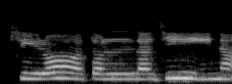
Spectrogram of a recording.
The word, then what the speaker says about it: صراط الذين: এই যে আপনার এই জায়গায় জিহ্বার আগা উপরের দুই দাঁতের আগায় লাগান, লাগিয়ে উচ্চারণ করেন সিরাতাল্লাযীনা। সিরাতাল্লাযীনা আনআমতা আলাইহিম।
